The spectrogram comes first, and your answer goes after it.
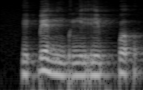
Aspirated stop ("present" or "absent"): absent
